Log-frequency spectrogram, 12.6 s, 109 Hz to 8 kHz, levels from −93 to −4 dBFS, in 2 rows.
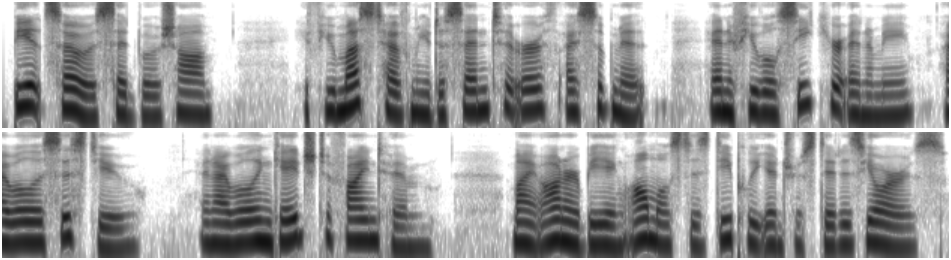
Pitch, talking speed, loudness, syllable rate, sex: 185 Hz, 200 wpm, -20 LUFS, 5.3 syllables/s, female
